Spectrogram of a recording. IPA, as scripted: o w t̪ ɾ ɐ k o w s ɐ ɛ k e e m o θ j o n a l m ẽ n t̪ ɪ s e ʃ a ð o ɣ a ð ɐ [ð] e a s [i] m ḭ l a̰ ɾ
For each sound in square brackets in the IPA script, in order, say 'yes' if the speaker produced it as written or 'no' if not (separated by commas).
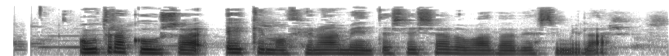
yes, yes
